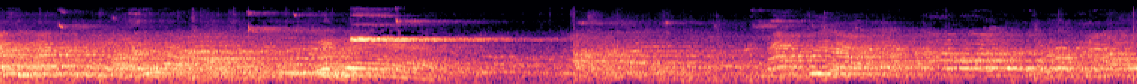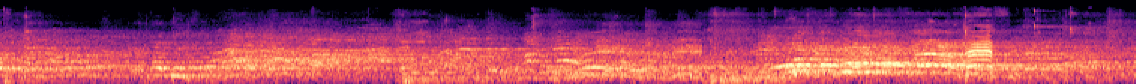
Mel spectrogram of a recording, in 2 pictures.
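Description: Children shout and cheer in a large echoing hall.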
